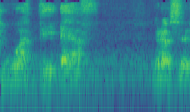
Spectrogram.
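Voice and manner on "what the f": slow, drawn-out, put-on voice; stunned Kev. Kev seeing the smashed face, slow stunned voice. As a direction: gape at the damage.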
